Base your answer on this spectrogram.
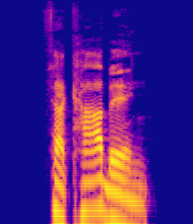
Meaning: to hook [with accusative ‘someone/something’] up with cables
- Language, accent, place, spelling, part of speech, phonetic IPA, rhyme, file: German, Germany, Berlin, verkabeln, verb, [fɛɐ̯ˈkaːbl̩n], -aːbl̩n, De-verkabeln.ogg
